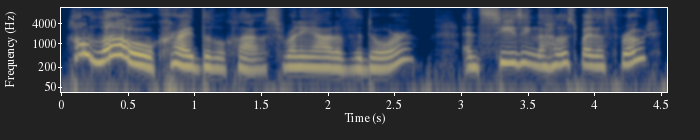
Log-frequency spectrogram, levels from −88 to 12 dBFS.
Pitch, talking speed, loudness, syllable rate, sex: 240 Hz, 210 wpm, -19 LUFS, 5.1 syllables/s, female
